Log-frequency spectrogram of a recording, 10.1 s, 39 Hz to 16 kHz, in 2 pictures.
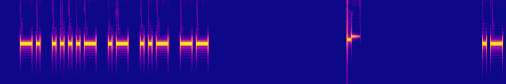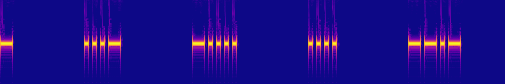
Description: Morse code, heard as a keyed tone, about 30 wpm, spaced as for 15 wpm, 700 Hz. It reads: N4AUM WV6HQ
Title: USA Call Signs - 5 Characters - 6x Character Spacing - 30wpm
